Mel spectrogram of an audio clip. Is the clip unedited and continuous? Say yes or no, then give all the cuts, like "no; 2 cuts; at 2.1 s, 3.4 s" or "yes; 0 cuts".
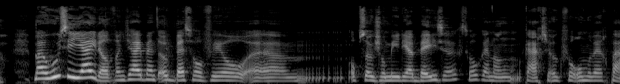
yes; 0 cuts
